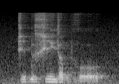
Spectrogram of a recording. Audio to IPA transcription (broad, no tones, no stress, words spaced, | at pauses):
kiɓɨxi jɐbʱo̰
